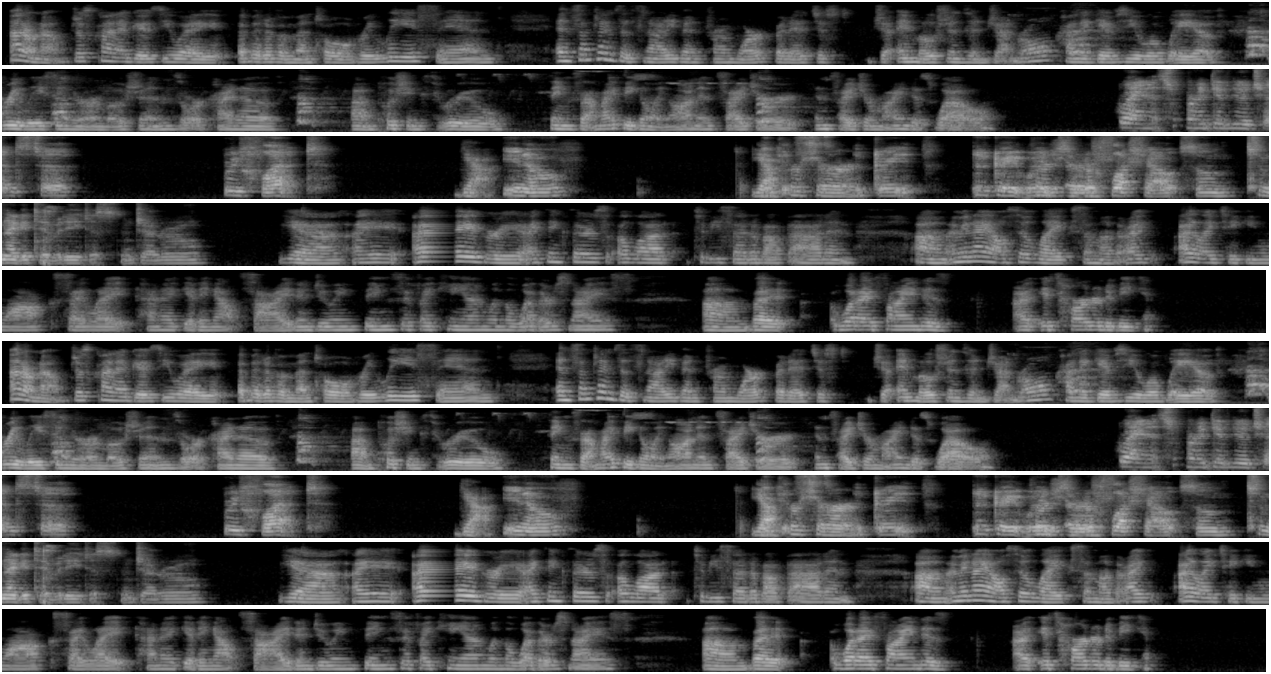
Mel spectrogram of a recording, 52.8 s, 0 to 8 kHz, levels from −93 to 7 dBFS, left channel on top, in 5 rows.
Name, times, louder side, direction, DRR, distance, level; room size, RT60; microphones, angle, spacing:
voice 1, 0.1-4.1 4.6-6.9 7.3-12.8 13.5-14.7 15.1-18.8 24.9-25.2 27.3-28.3 29.7-30.3 32.0-32.1 34.0-38.7 39.3-47.4 48.1-48.7 49.1-50.1 50.6-51.8, right 3 dB, 90° right, 1.3 m, -31 dB
sound 1, 8.4-8.5 8.9-9.3 10.3-11.5 13.0-13.4 14.3-14.4 14.6-17.3, right 1 dB, 65° right, 1.6 m, -39 dB
voice 2, 19.9-21.7 23.0-23.8 25.3-25.8 27.4-27.5 27.8-27.9 28.4-28.9 29.2-33.3, equal, 5° left, 1.4 m, -29 dB
4.1 x 3.7 x 2.9 m
head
